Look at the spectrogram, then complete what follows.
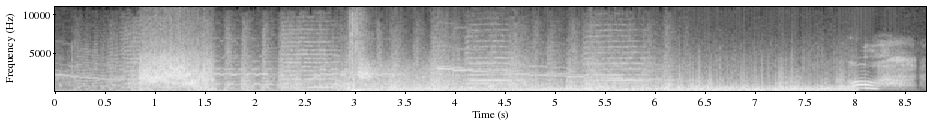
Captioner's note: smack!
